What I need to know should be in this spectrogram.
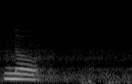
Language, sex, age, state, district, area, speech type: Assamese, female, 18-30, Assam, Sonitpur, rural, read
